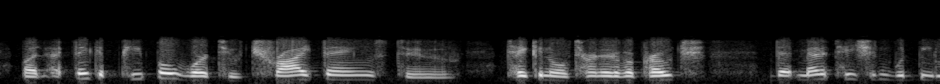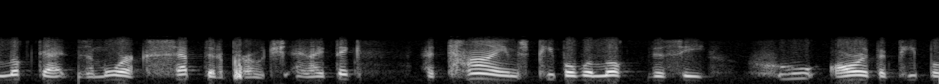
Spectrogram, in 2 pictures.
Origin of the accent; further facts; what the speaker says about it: New York City, New York, United States; also born or lived in Long Island, New York; I was raised on the North Shore of Long Island and in New York City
